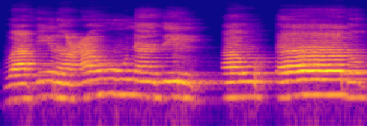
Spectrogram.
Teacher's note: تا زبر کے آگے الف مدہ ہے، اسے 1 لفظ کے برابر کھینچ کر پڑھیں گے · حمزہ زبر کے آگے واو ساکن آ رہا ہے، یہاں بھی واو لین ہوگا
